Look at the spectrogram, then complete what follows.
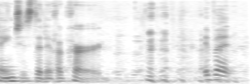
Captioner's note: laughter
